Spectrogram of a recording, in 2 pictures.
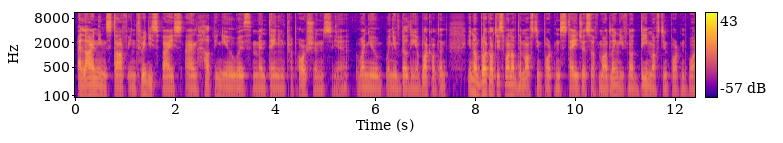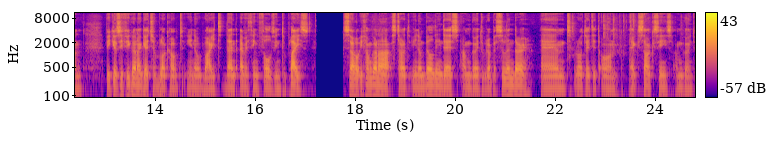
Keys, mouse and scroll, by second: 2.0 alt+middle click, 2.9 alt+middle click, 3.1 alt+middle click, 4.5 shift+middle click, 4.8 shift+middle click, 5.1 KP_5, 5.6-5.9 middle drag, 6.3 shift+a, 17.1 click, 17.8-22.2 middle drag, 22.3 r, 22.9 x, 23.1 9, 23.3 0, 23.5 Return, 24.5 s.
